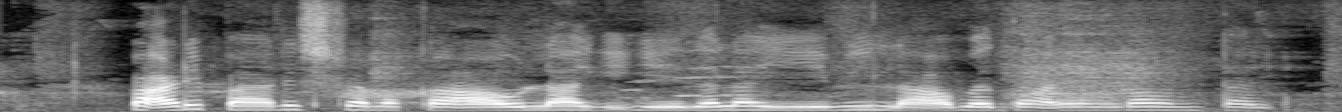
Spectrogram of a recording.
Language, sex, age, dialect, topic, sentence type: Telugu, female, 18-24, Telangana, agriculture, question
